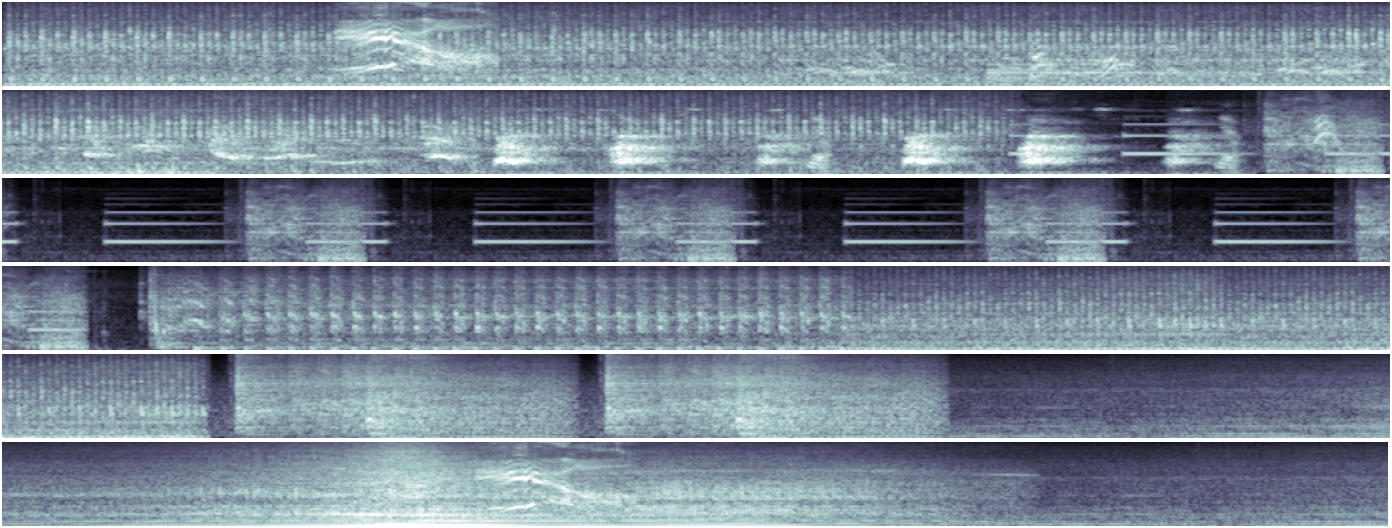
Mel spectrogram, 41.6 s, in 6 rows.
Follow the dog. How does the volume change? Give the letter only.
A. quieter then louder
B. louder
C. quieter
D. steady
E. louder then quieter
B.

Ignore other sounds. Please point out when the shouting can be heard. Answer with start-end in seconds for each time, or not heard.
1.6-2.5, 37.0-37.9.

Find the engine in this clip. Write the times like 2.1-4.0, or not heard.
0.0-41.5.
